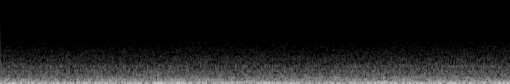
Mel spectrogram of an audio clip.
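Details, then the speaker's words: Kia Stinger driven over a stretch of road where the hatch usually rattles, after electrical tape was applied to the metal hatch latch piece. Only steady road rumble is heard from inside, with no rattle. "all right so right in this area is where i usually get them and i don't hear anything back there"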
